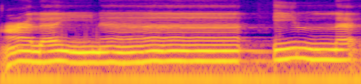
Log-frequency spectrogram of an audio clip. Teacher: Wa ma alaina illa, nah di sini ada hamzah ya, hamzah tidak boleh kita seret-seret, nggak boleh bacanya alaina illa, tidak. Hamzah harus jelas, tahqiq, jahar, terputusnya nafas.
